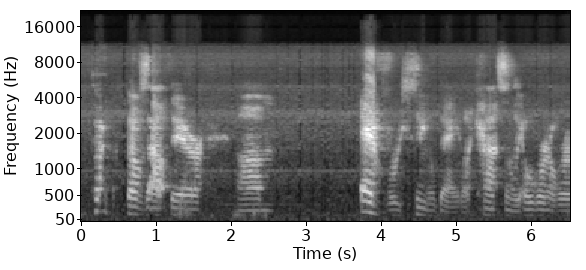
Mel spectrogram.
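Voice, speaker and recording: A man talks at a fairly quick pace while noticeable background noise carries on. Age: 60s. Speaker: coaching client giving testimonial. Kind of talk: interview testimony. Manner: halting, many fillers and restarts.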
